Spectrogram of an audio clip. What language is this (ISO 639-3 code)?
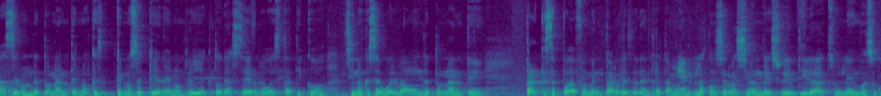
spa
